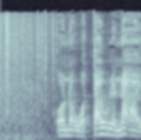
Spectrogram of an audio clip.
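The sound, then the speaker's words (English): Two loud pigeon coos, each a sustained warbling call, follow a brief soft rustle as pigeons land on a tree. There is a short gap between the coos. “You prepare your response when you hear the pigeons landing on the tree.”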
